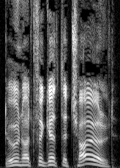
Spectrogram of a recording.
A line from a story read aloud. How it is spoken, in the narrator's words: cried the importunate Jat over his shoulder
